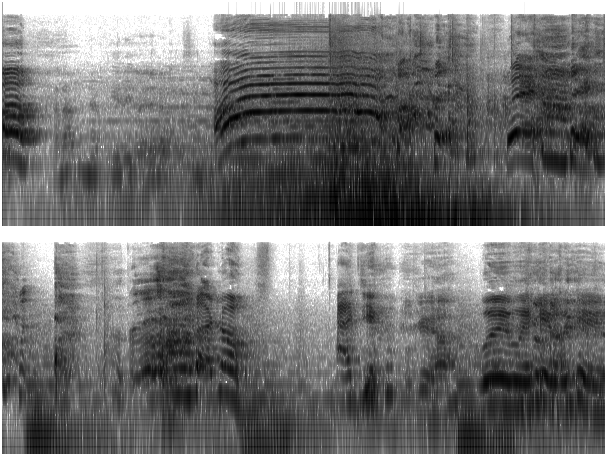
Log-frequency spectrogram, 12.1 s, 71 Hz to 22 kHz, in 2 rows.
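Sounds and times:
background music: 0.0s - 12.0s
men laughing and shouting: 2.9s - 6.3s.

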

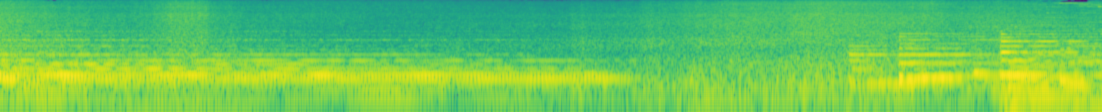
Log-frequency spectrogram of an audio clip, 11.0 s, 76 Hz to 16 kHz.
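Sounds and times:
soft instrumental music: 0.0s - 6.8s, 8.3s - 11.0s
ocean surf washing in: 0.0s - 11.0s.

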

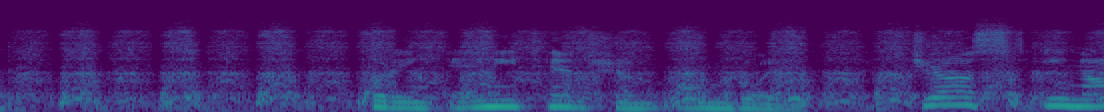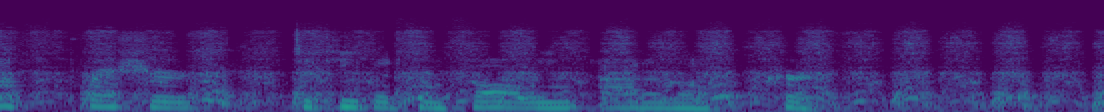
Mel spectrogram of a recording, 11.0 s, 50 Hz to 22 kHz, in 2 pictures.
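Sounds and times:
saw rasping through wood: 0.0s - 11.0s.

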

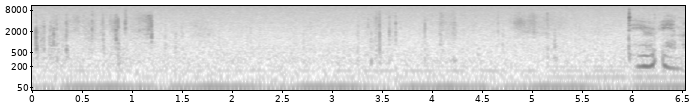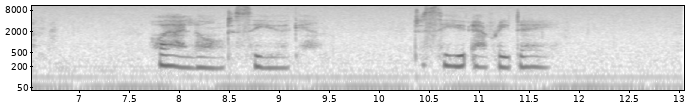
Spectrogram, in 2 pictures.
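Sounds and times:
low mains hum: 0.0s - 13.0s
person speaking softly: 6.0s - 6.8s, 7.8s - 9.5s, 10.4s - 11.8s.

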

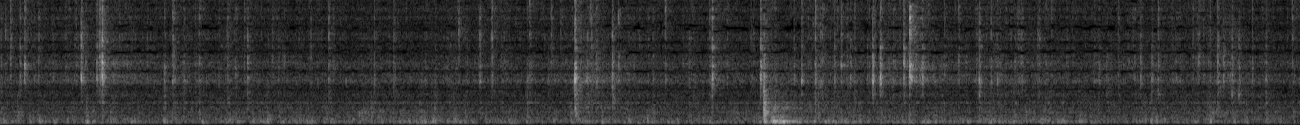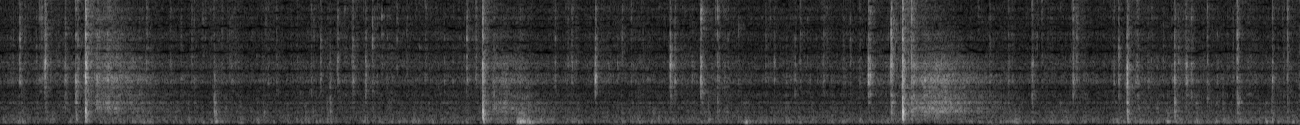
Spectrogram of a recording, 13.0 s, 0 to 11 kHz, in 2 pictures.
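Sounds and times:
logs crackling in a fireplace: 0.0s - 13.0s.

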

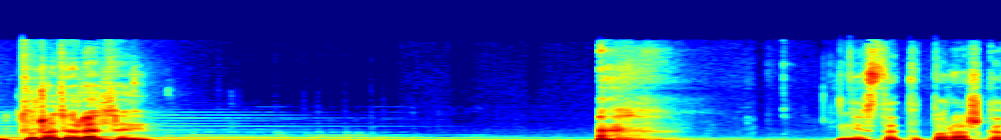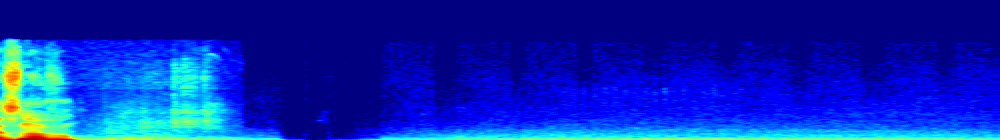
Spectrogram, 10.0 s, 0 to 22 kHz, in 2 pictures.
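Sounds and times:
person sighing: 3.0s - 3.6s.

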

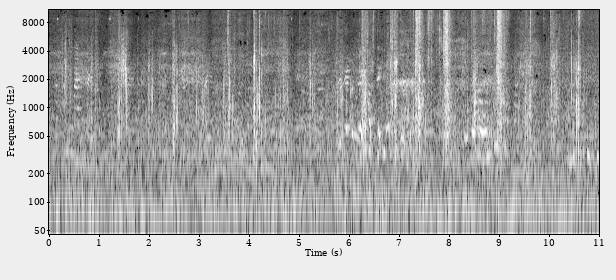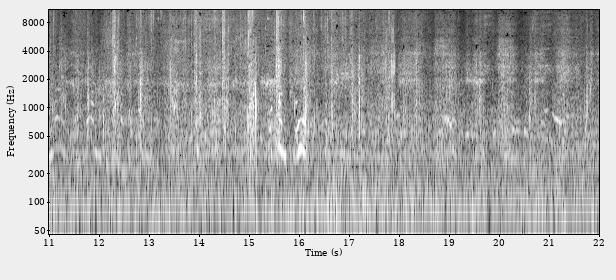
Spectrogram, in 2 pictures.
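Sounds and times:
footsteps walking: 0.0s - 22.0s
people talking in background: 0.0s - 22.0s.

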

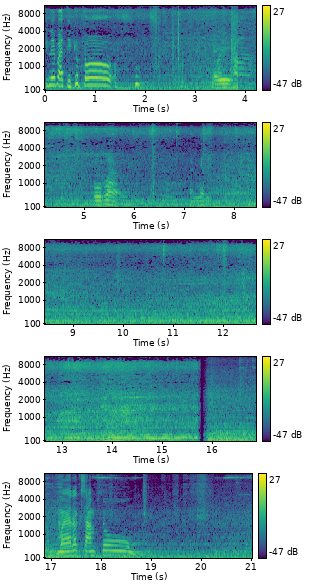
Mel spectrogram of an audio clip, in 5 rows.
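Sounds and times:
vehicle engine rumbling: 0.0s - 21.0s.

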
